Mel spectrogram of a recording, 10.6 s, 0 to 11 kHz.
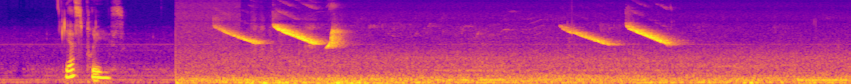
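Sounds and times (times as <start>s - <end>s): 
low background noise: 0.0s - 10.6s
speech: 0.8s - 1.6s
Northern Cardinal whistling song: 2.7s - 8.6s.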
